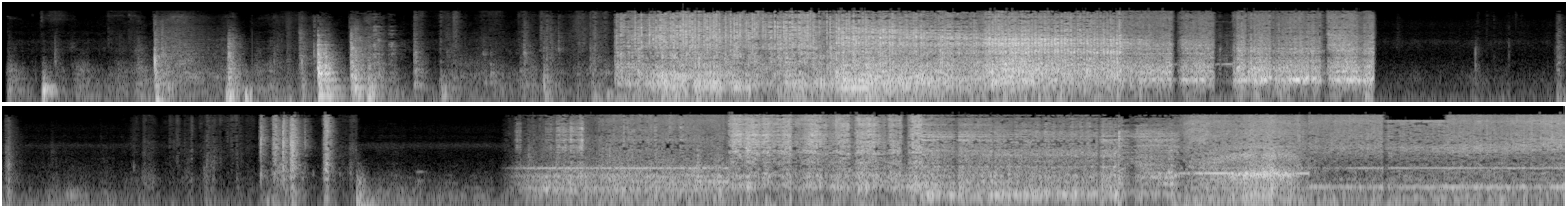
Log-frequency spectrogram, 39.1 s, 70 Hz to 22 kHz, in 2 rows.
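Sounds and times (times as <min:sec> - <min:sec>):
power tool cutting wood: 0:07.7 - 0:17.2, 0:26.0 - 0:39.0.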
